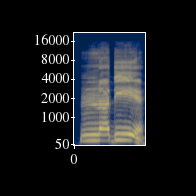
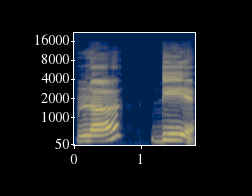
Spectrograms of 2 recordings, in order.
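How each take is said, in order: First: नदी joined, long final ई; blended whole word. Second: नदी split as न, long pause, दी; syllable by syllable. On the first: Teacher gives learners the result, नदी run together. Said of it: "तो मिलके बन जाएगा". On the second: Teacher models for learners, नदी broken into two syllables. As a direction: hold नदी in two separate pieces. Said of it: "direct मात्रा का उच्चारण करके पढ़ेंगे". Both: Shown as a demonstration.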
